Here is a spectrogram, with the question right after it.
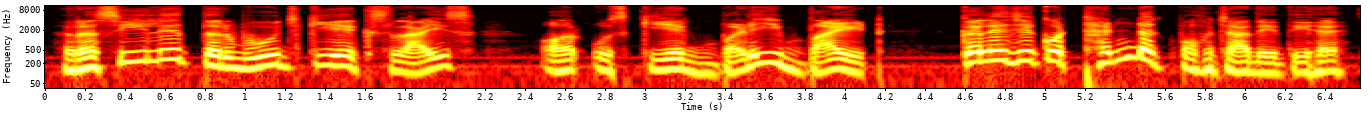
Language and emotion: Hindi, happy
